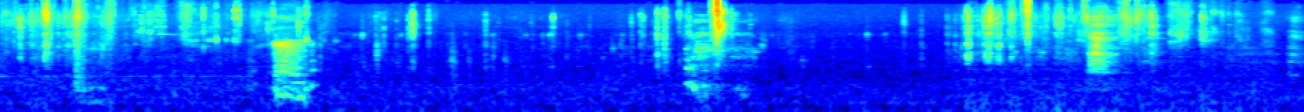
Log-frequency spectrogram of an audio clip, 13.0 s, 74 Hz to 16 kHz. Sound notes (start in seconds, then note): 2.6 grunting; 7.2 clicking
